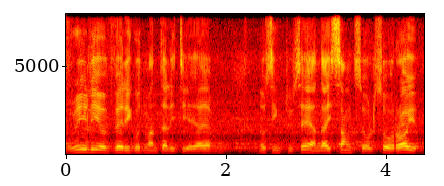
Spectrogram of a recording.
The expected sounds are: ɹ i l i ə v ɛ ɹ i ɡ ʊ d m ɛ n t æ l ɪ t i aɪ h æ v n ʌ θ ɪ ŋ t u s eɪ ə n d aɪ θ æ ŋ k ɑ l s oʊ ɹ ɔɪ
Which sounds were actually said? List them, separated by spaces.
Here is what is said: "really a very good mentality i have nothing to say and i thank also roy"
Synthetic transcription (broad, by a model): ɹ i l i ə v ɛ ɹ i ɡ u d m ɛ n t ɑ l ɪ t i aɪ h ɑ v n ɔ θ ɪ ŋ t u s eɪ ə n d aɪ s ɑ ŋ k ɑ l s oʊ ɹ ɔɪ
